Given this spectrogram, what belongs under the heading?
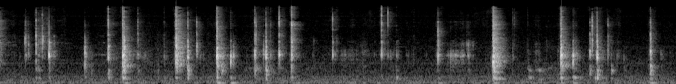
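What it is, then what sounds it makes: Die-cast metal toy car. A small yellow die-cast Beetle model car with a hollow painted metal body is tilted in the hands and tapped and scratched with long acrylic nails. Quick, irregular bright clicks and ticks centered around 1 kHz sound in uneven bursts, each dying away almost instantly over a quiet background.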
